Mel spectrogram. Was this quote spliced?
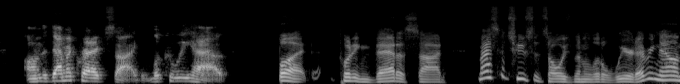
yes; 1 cut; at 2.7 s

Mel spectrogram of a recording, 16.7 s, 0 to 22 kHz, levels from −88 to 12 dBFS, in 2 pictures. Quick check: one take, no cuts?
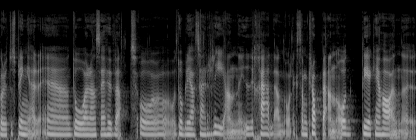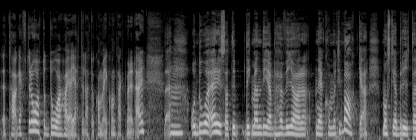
no; 2 cuts; at 11.6 s, 13.3 s

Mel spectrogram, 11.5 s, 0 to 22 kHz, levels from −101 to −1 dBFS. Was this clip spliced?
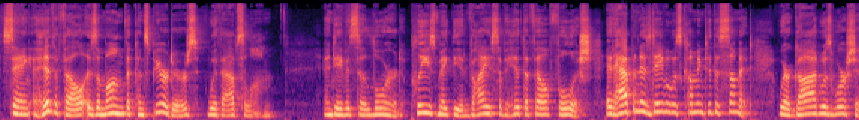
yes; 1 cut; at 8.0 s

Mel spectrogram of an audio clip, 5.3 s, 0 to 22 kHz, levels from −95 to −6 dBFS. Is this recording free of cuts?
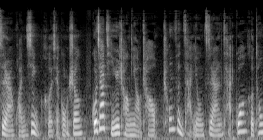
no; 1 cut; at 1.8 s

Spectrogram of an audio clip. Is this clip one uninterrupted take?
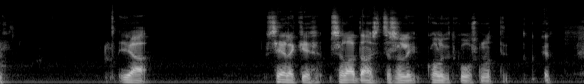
yes; 0 cuts

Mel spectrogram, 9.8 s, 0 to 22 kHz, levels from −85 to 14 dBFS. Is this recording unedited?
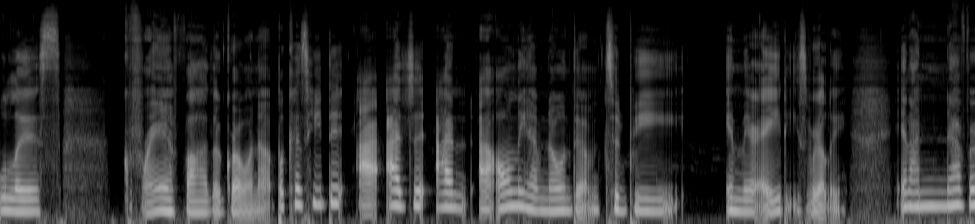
yes; 0 cuts

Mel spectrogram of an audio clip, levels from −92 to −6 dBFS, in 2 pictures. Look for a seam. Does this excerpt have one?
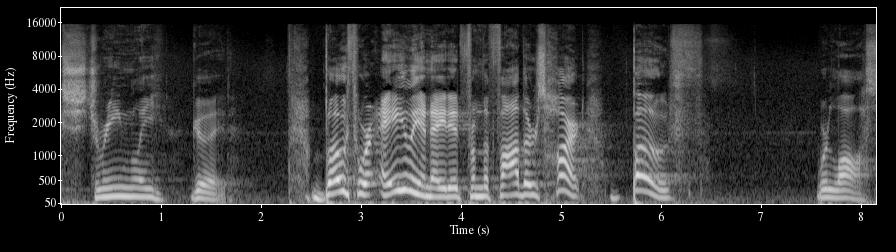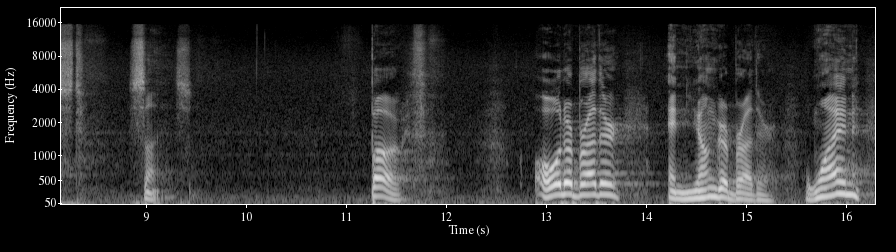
no; 0 cuts

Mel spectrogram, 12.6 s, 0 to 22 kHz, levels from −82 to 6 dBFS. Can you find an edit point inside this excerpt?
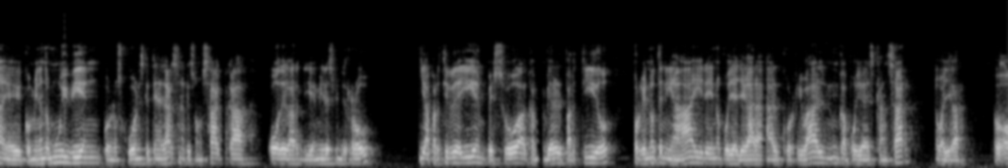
yes; 2 cuts; at 7.8 s, 11.6 s

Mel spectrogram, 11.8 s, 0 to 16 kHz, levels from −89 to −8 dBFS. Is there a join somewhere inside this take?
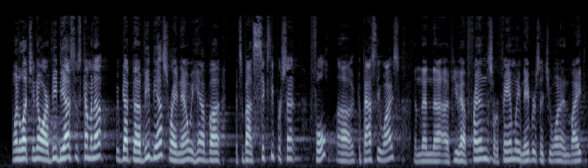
yes; 2 cuts; at 8.2 s, 10.4 s

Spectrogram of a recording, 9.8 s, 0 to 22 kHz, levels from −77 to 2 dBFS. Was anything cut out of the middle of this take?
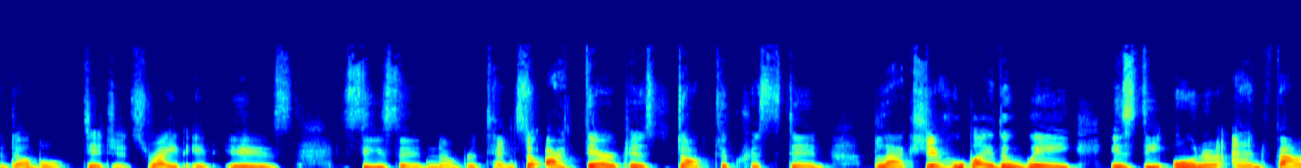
no; 0 cuts

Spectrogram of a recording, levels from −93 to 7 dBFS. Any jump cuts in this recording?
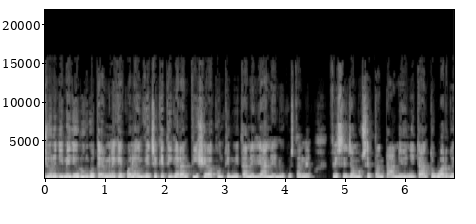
no; 0 cuts

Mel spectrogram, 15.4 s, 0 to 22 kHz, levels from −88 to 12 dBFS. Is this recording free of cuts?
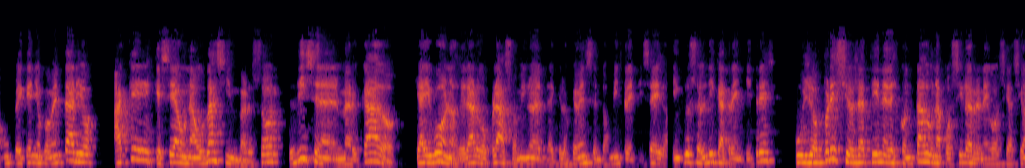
no; 3 cuts; at 1.7 s, 4.3 s, 10.0 s

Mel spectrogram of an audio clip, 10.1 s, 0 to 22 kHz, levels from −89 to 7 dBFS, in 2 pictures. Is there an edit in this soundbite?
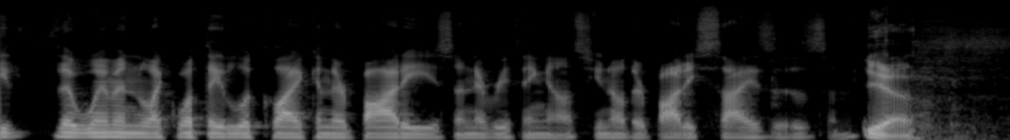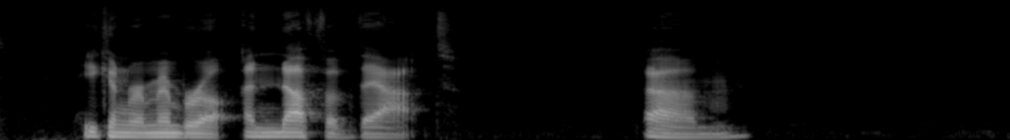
no; 0 cuts

